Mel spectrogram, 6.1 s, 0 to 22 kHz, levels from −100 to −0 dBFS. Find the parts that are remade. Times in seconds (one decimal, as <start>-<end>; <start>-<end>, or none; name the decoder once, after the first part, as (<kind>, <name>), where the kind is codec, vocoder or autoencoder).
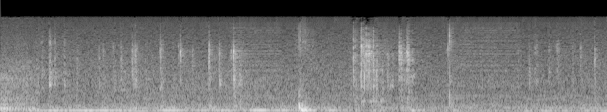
2.3-2.8 (autoencoder, DAC-VAE); 4.6-5.2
